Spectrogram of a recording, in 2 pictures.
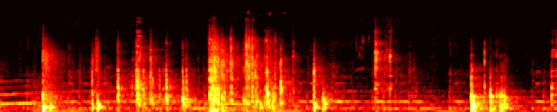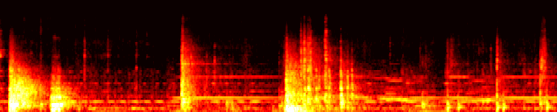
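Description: A man takes a cognac bottle and a drinking glass from a sideboard: a series of clinks, knocks and light taps, some leaving a brief ringing tone, with quiet rustling between them.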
